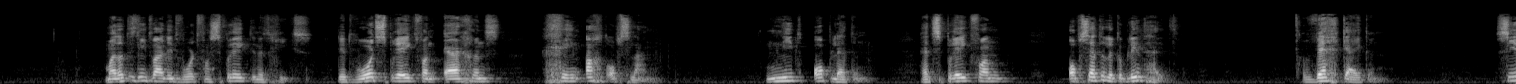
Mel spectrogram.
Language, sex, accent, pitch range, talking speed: Dutch, male, Dutch, 110-150 Hz, 115 wpm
